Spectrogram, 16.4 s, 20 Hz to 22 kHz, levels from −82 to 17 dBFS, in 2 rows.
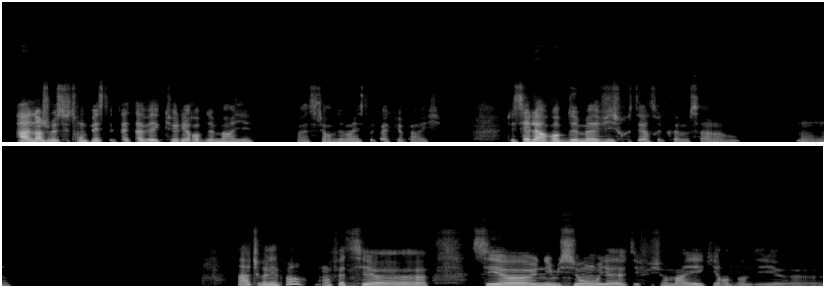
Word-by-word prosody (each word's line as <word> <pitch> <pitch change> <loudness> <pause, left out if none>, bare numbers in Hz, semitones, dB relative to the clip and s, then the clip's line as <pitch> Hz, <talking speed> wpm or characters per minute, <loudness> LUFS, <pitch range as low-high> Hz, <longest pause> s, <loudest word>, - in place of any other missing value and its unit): Ah 240 +2 +10
non, 285 +1 +7
je 255 - -2
me 245 - +2
suis 235 - -6
trompée, 255 0 -2
c'était 205 - -18
peut-être 235 0 -7
avec, 210 0 0
heu, 205 - 0
les 195 - -1
robes 190 -1 -2
de 190 - -4
mariée. 190 0 -6 0.4
Ouais, 95 - -16
c'est - - -17
les 185 - -8
robes 180 - -13
de 185 - -9
mariée, 185 +1 -8
c'était - - -19
pas 195 - -10
que 205 +1 -16
Paris. 185 0 -19 0.6
Tu - - -12
sais? 260 +6 +4
La 210 -4 +10
robe 200 0 +4
de 210 - +4
ma 205 0 +2
vie, 200 +1 -7
je 215 - -7
crois - - -23
c'était 170 -5 -9
un 160 - -5
truc - - -21
comme 175 0 -14
ça - - -11
là, 225 - -14 0.7
mmh - - -15 0.2
mh. - - -19 2.3
Ah, 330 - +2
tu 280 - -6
connais 270 0 +1
pas? 385 +10 -3 0.3
En 210 - -7
fait, 255 +2 -3
c'est, 215 -4 0
heu 180 -1 -1 0.4
c'est, 205 -1 +1
heu, 185 -1 +4
une 195 +1 -2
émission 225 +5 -1
où - - 0
il 195 - -1
y - - 0
a 180 0 -2
des 180 - -16
futures 200 +2 -14
mariées 190 +3 -3
qui 210 -2 -13
rentrent 175 -1 -10
dans 170 -1 -14
des, 160 0 -15
heu, 155 - -18
195 Hz, 235 wpm, -24 LUFS, 185-220 Hz, 2.3 s, Ah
